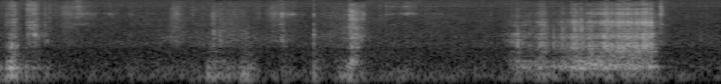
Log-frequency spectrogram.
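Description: A wooden stylus scrapes the black coating off the top motifs of a scratch-art paper sticker sheet. Several short, dry rasping scratches are followed by one longer, steadier scrape that is brighter and fuller, all quiet and close.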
